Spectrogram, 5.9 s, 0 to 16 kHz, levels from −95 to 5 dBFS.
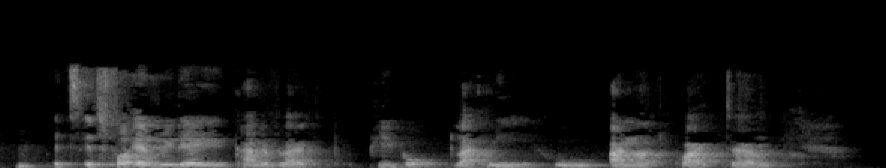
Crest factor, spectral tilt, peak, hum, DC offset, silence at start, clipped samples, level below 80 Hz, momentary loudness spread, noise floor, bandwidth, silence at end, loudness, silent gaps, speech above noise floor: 20 dB; -4.5 dB/octave; -14 dBFS; none; under 0.1%; 0.1 s; under 0.1%; -72 dBFS; 12 LU; -64 dBFS; 10 kHz; 0.6 s; -34 LUFS; none; 31 dB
